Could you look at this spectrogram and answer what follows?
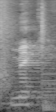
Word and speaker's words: Mickey: Yeah, Mickey. Mickey. Mickey. Não tem o EI no final, é I.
